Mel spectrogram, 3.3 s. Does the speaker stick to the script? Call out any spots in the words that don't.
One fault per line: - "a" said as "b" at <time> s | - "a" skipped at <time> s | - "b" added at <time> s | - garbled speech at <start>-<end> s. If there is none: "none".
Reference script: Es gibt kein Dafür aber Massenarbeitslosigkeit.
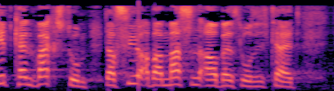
- "Wachstum" added at 0.4 s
